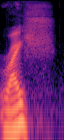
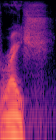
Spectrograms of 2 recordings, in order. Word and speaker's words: Reich: Robert Reich. I've been saying it wrong. It's Reich, not Reich.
